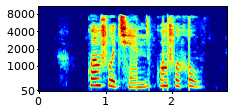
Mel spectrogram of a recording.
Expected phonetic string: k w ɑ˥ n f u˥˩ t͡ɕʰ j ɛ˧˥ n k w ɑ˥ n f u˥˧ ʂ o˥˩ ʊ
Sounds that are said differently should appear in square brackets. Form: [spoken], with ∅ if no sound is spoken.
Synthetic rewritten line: k w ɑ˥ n f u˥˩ t͡ɕʰ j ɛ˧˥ n k w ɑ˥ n f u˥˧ [x] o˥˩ ʊ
